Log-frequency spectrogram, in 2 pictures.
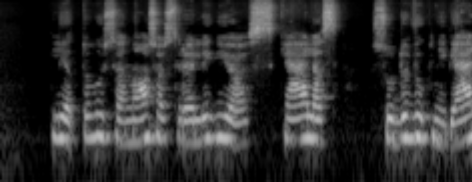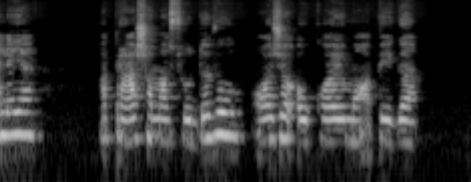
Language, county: Lithuanian, Alytus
